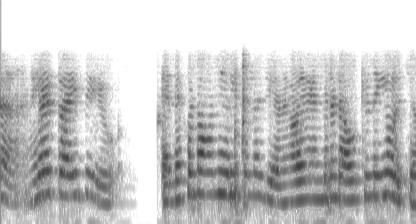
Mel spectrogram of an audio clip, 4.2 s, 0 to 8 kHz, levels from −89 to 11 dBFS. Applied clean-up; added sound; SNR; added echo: none; none; none; reverberation time 0.2 s.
